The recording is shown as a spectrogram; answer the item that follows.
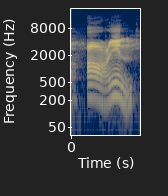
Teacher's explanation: আইন হলকের মধ্যখান হইতে উচ্চারণ হবে আইন।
